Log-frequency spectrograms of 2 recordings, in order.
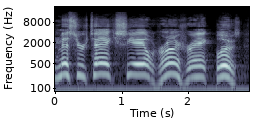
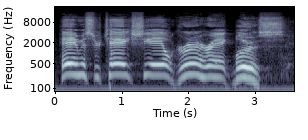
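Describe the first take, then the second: First: Slow mangled title. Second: Slow, mangled song title. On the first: Fan repeating garbled song name to singer, slow mangled title. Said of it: "And he said". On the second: Fan greeting singer with garbled song name, slow mangled title. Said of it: "And then he says". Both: Retold or imitated.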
